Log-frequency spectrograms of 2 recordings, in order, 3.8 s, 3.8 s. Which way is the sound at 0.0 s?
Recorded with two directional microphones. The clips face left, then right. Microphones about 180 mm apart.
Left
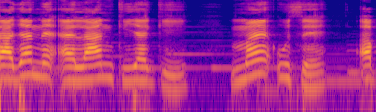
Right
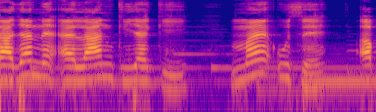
30° left (ahead or behind).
